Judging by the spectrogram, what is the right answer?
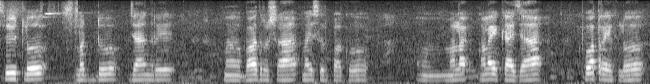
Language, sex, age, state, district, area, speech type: Telugu, female, 60+, Andhra Pradesh, Nellore, rural, spontaneous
